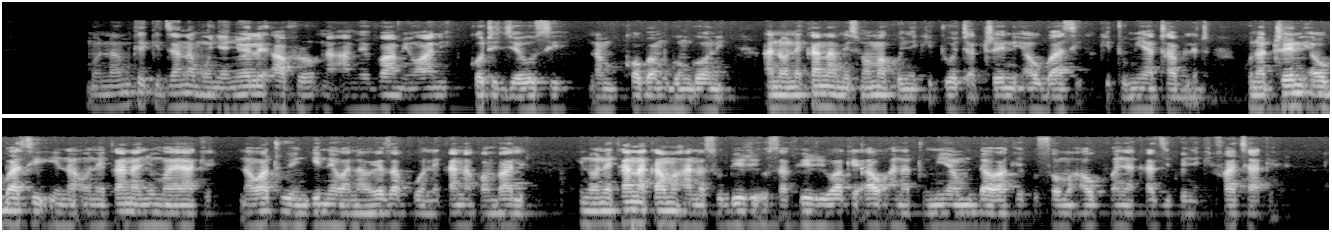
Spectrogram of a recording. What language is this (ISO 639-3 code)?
swa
